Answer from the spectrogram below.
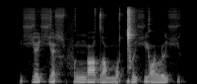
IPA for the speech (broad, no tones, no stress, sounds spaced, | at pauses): ç ɛ ç ɛ ɬ f ə ŋ u dˤ ɛ m ɔ ǀ ɯ ç j ɔ l ɯ ç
